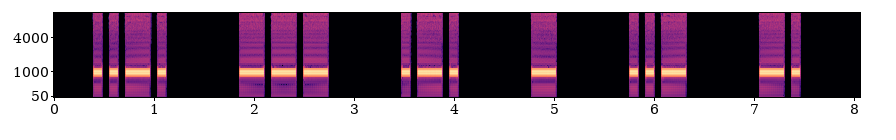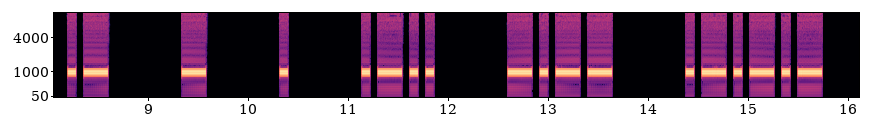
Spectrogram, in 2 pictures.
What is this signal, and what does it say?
Morse code, heard as a keyed tone, about 15 wpm, spaced as for 8 wpm, 1000 Hz. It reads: FORTUNATELY.
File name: qotdfiles / 8wpm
